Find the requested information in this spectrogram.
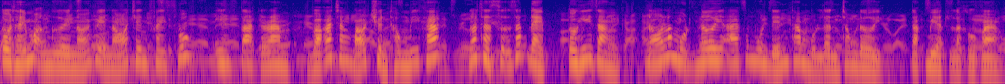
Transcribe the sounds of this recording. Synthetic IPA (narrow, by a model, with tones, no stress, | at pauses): t̪o˧jt̪ʰə˨˦jmɔ̰˧˨jŋɨ˨˩əjnɔ˨˦jve˨˩nɔ˨˦t͡ɕe˧nfə˧jsɓʊ˦˥k̚ʔi˧nst̪aː˧ɣzaː˧mvaː˨˩kaː˦˥k̚t͡ɕaː˧ŋɓaː˨˦wt͡ɕwi˨˩ənt̪ʰə˧wŋ͡mmḭ˧˥xaː˦˥k̚nɔ˨˦t̪ʰə˨˩t̚sɨ̰˧˨zə˦˥t̚ɗɛ˨˩p̚t̪o˧jŋḭ˧˥za˨˩ŋɗɔ˨˦laː˨˩mo˨˩t̚nəː˧jʔaː˧jkɔ̰˧˥ŋ͡mmu˨˧˦nɗe˨˦nt̪ʰa˧mːo˨˩t̚lə˨˩nt͡ɕɔ˧wŋ͡mɗəː˨˩jɗa˨˩k̚ɓi˨˩ət̚laː˨˩kə˨˧˩wvaː˨˩ŋ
